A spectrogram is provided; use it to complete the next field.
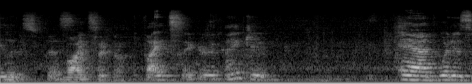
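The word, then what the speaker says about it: Weizsäcker: Frederick van how do you say this viter viter thank you and what is the Josephson effect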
